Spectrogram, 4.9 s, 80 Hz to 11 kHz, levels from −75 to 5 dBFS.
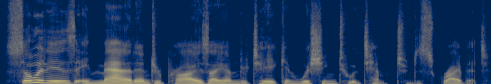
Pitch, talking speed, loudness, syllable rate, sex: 165 Hz, 185 wpm, -21 LUFS, 5.2 syllables/s, female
